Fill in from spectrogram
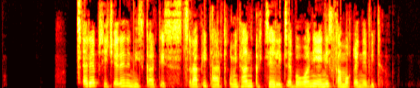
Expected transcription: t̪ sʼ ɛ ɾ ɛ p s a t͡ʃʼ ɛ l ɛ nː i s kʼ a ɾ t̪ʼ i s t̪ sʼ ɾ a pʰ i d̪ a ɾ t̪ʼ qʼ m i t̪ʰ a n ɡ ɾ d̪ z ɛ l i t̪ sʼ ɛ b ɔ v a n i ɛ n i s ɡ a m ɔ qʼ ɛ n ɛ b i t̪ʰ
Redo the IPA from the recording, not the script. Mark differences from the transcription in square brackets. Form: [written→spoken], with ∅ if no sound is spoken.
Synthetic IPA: t̪ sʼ ɛ ɾ ɛ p s [a→i] t͡ʃʼ ɛ [l→ɾ] ɛ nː i s kʼ a ɾ t̪ʼ i s t̪ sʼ ɾ a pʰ i d̪ a ɾ t̪ʼ qʼ m i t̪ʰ a n ɡ ɾ d̪ z ɛ l i t̪ sʼ ɛ b ɔ v a n i ɛ n i s ɡ a m ɔ qʼ ɛ n ɛ b i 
